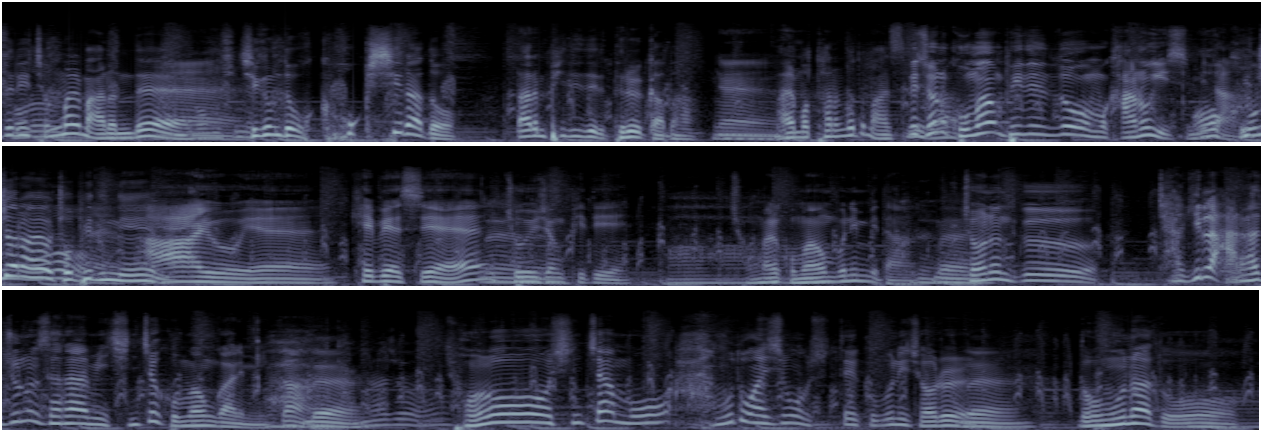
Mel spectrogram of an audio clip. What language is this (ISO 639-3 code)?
kor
